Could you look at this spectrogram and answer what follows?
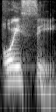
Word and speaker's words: Boise: The correct way to pronounce it, Boise.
